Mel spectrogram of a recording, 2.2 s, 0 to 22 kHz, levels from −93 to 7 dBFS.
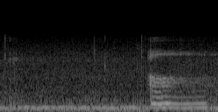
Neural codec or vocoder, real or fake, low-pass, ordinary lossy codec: vocoder, 22.05 kHz, 80 mel bands, Vocos; fake; 7.2 kHz; none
